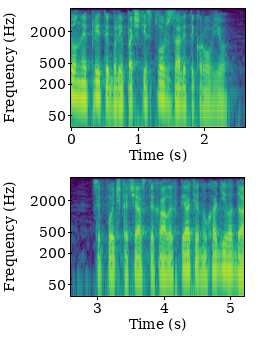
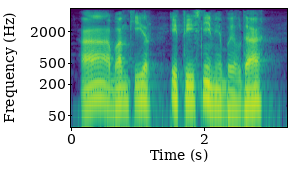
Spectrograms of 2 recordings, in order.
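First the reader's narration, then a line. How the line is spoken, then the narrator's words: Medic's unangry, almost sad voice. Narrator (Russian): Без злости в голосе почти печально проговорил фельдшер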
